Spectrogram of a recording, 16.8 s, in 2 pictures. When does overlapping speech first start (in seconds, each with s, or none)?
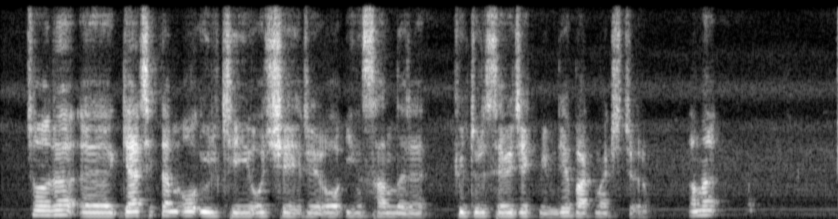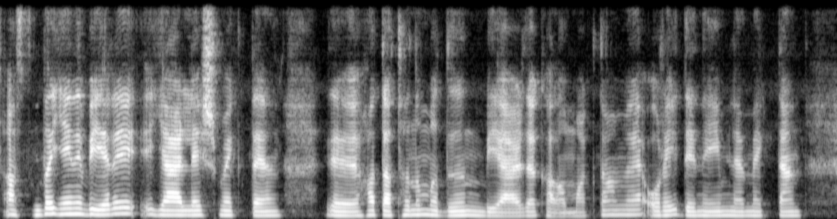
none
